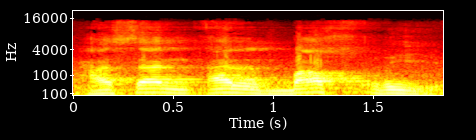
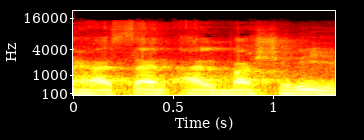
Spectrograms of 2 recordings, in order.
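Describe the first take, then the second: First: The second name is said with an emphatic 's' sound. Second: The second name is said with an 'sh' sound. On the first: The speaker calls it right. "Bukan shin ya, sad" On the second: The speaker calls it wrong. "Bukan Hasan Al-Bashri tu"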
